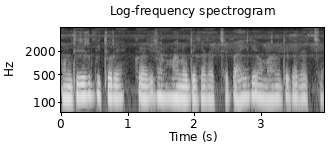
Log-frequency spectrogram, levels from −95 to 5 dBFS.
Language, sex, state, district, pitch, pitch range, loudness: Bengali, male, Assam, Hailakandi, 130 Hz, 125-140 Hz, -16 LUFS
